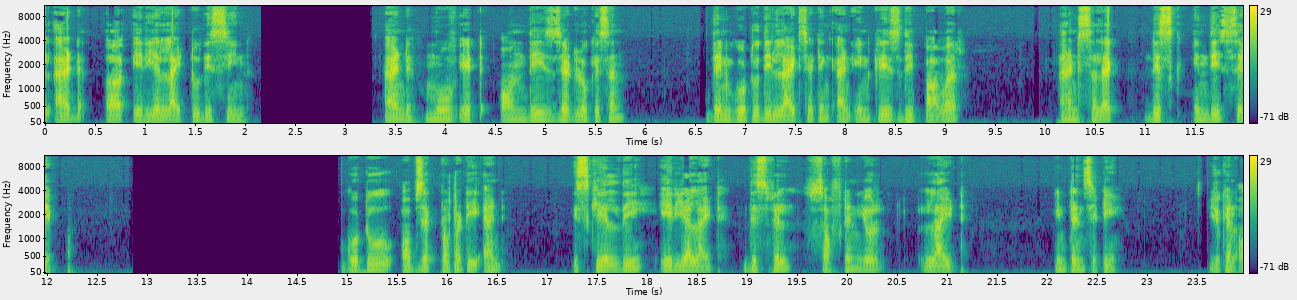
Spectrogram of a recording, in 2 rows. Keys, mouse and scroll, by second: 3.6-6.0 drag, 8.0-9.5 drag, 9.9 click, 10.5 click, 11.2 KP_0, 13.8-15.3 drag, 16.2 click, 16.9 click, 19.2 click, 20.6-22.1 drag.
